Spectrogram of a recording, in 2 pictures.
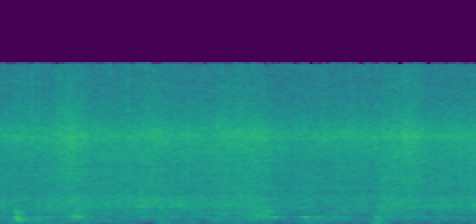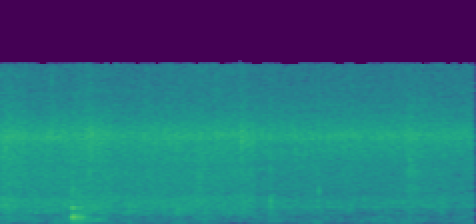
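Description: Shrimp, fig and potato masala sizzling in a nonstick pan while a wooden spatula stirs it. There is a steady hiss with light scrapes of the spatula, one a little sharper about four seconds in.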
